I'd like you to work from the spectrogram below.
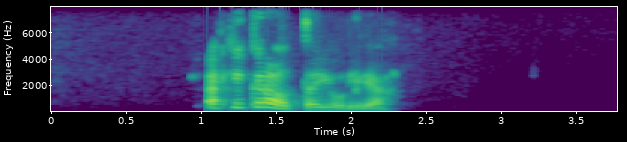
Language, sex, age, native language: Icelandic, female, 30-39, Icelandic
